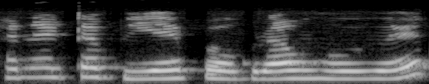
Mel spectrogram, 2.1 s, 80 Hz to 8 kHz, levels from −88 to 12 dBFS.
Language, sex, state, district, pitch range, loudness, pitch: Bengali, female, West Bengal, Purulia, 275-320 Hz, -15 LUFS, 280 Hz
